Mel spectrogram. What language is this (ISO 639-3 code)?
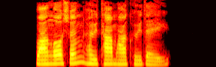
yue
